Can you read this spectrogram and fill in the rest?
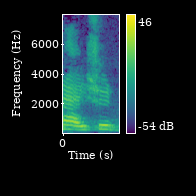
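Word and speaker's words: Hesiod: Iliad और ओडसी और इसको ऐसे भी पढ़ते हैं और ऐशुड भी पढ़ते हैं। एच इसमें साइलेंट है।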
